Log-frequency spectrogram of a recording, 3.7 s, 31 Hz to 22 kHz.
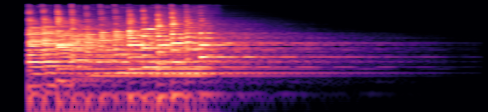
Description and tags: Koto Hit
Short Koto Melody I created out of boredom.
Done with DSK Asian DreamZ in FL Studio 10
Melody, Hit, Martial-Arts, Zen, Japanese, Koto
